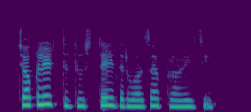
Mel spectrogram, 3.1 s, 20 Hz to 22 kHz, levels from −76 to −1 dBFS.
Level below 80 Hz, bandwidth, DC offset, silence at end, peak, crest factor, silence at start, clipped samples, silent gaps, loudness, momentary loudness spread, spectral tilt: -86 dBFS; 8 kHz; under 0.1%; 0.5 s; -16 dBFS; 16 dB; 0.25 s; under 0.1%; 1.18-1.23 s, 2.03-2.08 s; -33 LUFS; 11 LU; -6 dB/octave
